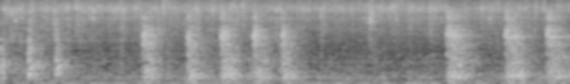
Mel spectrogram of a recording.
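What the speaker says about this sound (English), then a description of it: "you can hear that the oil's hot enough that the onions are popping a little bit because of the moisture" Onion sizzling and frying in hot oil, with a dense steady hiss broken by quick crackling pops, loud and close with no talking.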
